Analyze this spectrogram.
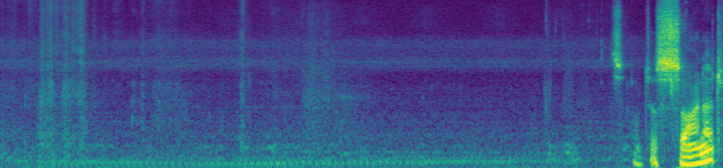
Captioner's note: silence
